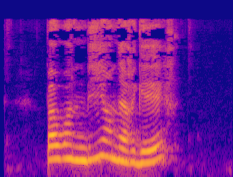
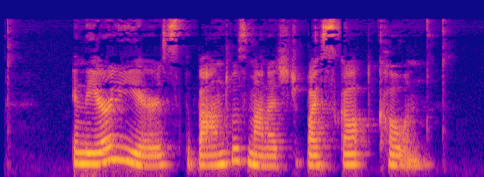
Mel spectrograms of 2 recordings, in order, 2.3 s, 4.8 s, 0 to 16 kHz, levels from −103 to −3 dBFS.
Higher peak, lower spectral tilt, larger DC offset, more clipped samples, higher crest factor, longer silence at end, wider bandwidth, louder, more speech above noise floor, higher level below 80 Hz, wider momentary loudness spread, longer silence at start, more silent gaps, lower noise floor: about the same, -10 dBFS vs -10 dBFS; about the same, -4 dB/octave vs -4.5 dB/octave; neither; neither; about the same, 16 dB vs 16 dB; about the same, 0.6 s vs 0.55 s; about the same, 11.5 kHz vs 11.5 kHz; about the same, -25 LUFS vs -25 LUFS; second, 44 dB vs 48 dB; about the same, -68 dBFS vs -66 dBFS; about the same, 8 LU vs 10 LU; second, 0.45 s vs 0.7 s; neither; second, -67 dBFS vs -73 dBFS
